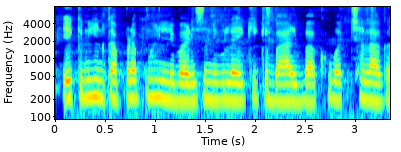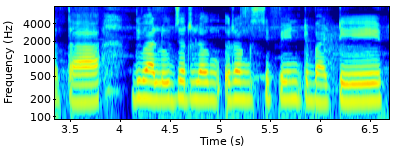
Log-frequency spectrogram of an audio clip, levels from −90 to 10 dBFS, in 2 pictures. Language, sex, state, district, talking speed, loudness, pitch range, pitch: Bhojpuri, female, Uttar Pradesh, Ghazipur, 190 wpm, -26 LUFS, 185-205 Hz, 195 Hz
